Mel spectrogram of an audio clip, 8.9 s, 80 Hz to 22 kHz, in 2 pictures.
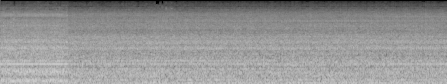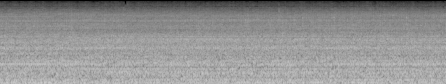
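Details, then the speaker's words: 1991 GE Potscrubber dishwasher, first full load, filling for first rinse after main wash, water warm: steady even hiss of filling and spraying, no knocks, grinding or surging; normal rinse fill, sounds very smooth. "so that's basically what it's doing as it's filling but maybe you'd like to see that yes so far this thing is doing great"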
